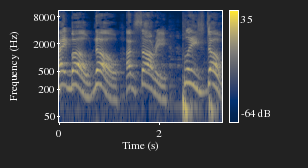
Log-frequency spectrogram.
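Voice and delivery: very loud, very slow, high, drawn-out pleading. The narrator, fallen to his knees before Mo, retelling his own begging. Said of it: "I pleaded".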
